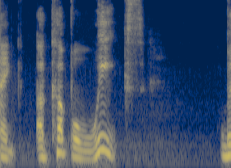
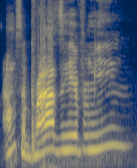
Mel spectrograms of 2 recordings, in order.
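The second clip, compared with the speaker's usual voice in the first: mock surprise; 7 semitones higher, 5 dB louder than usual.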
